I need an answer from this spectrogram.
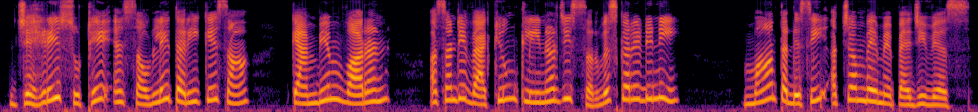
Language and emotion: Sindhi, surprised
